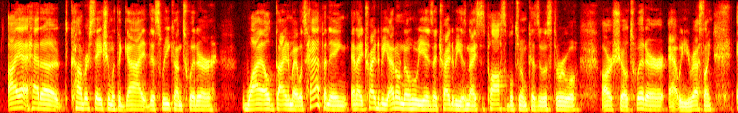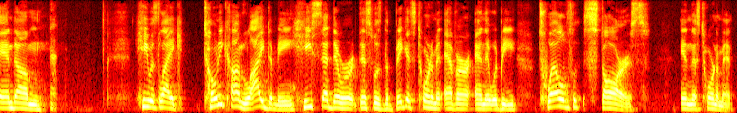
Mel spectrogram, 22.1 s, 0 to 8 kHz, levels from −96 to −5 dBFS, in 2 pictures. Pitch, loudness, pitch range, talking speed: 125 Hz, -13 LUFS, 115-140 Hz, 205 wpm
